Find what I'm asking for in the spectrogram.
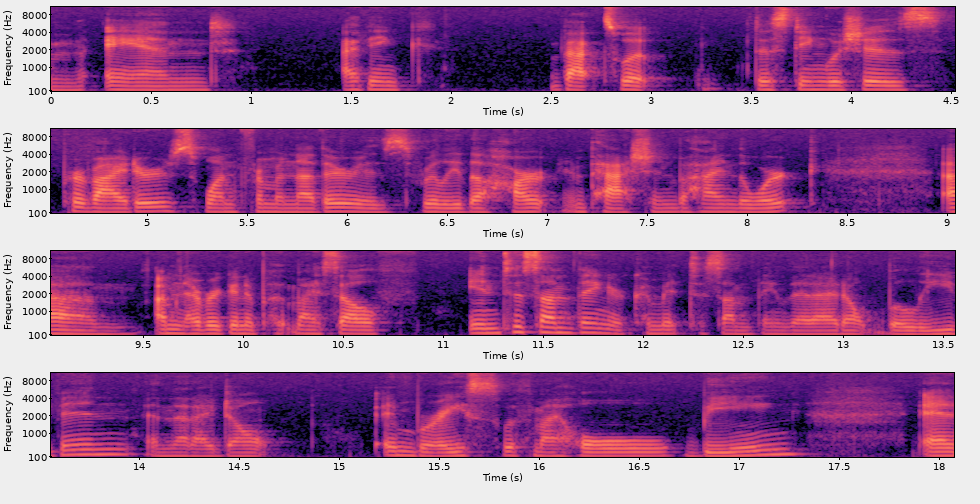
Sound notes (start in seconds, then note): none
